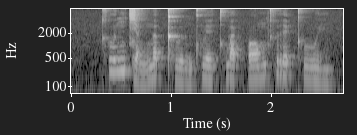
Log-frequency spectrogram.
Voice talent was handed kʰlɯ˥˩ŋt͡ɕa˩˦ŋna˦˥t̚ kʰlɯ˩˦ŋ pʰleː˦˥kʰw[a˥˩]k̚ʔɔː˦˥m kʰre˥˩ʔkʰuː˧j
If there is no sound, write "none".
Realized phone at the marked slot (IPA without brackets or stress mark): a˦˥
